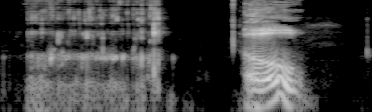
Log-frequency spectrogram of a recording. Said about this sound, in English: it's not hot. It's well, kind it's, of... It's kind of body temperature. Yeah, it's... Yeah. Have a sip of that. Let me just have a little drink of this magical drink. Have a sip.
